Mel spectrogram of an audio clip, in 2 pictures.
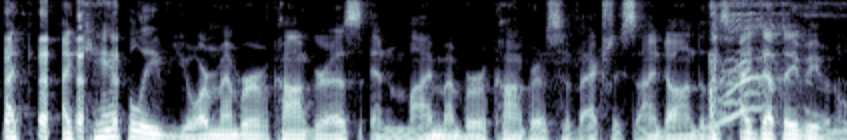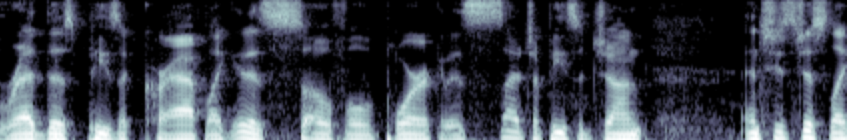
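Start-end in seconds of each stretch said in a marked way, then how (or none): none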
